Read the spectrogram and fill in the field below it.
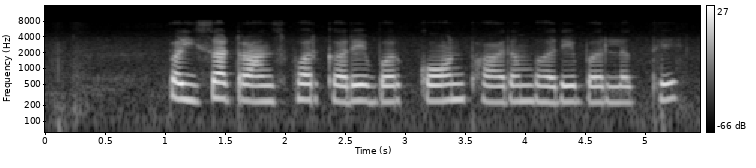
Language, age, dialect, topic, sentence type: Chhattisgarhi, 18-24, Northern/Bhandar, banking, question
